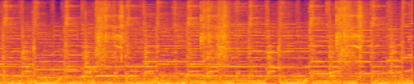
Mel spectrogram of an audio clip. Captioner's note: Camera clicks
